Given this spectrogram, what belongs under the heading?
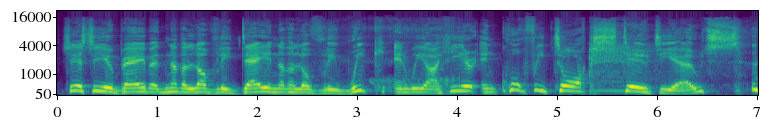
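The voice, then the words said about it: Put-on accent. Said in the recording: “Doing my accent pretty good. Reason I'm doing my accent so beautifully”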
